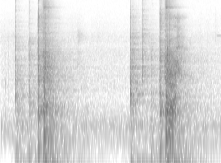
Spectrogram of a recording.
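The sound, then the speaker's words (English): Doors being shut one after another: a quick run of solid thuds and clunks, a pause, then a few more, with no talking. “versus the Doors, evening one. I'll just shut them all as a beginning.”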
